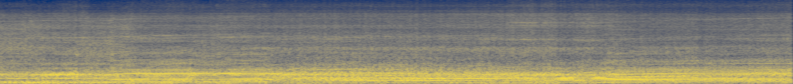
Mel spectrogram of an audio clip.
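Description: ATV engine running steadily while riding, its pitch dropping about four seconds in and rising again with the throttle about nine seconds in.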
